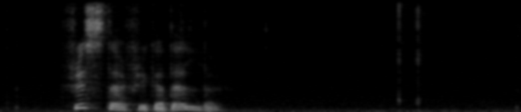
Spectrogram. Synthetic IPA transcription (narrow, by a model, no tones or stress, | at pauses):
fɾʏst̪æɾfɾɪkad̪ɛlːə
